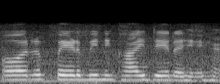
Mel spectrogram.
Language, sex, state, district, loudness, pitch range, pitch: Hindi, female, Haryana, Jhajjar, -14 LUFS, 200-215 Hz, 210 Hz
